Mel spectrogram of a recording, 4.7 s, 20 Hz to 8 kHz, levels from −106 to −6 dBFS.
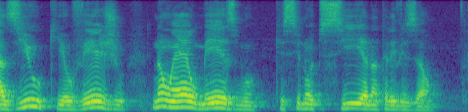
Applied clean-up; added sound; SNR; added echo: none; none; none; none.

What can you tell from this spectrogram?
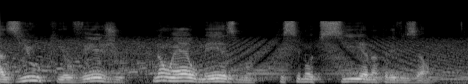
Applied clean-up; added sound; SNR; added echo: none; Guitar; 14 dB; none.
